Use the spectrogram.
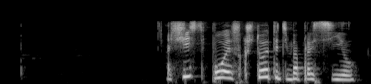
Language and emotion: Russian, angry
